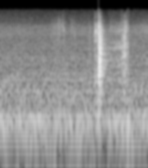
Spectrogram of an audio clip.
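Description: Steady low room hum, with a sharp click about one and a half seconds in and a fainter one just after, as a pen and metal calipers are handled on a wooden workbench.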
